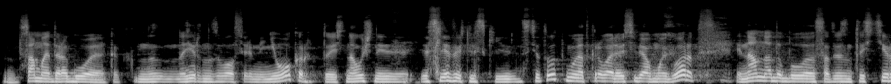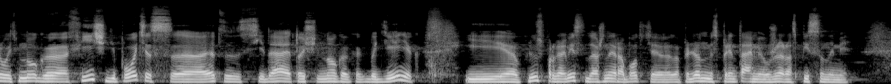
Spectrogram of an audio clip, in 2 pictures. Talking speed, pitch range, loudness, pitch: 150 wpm, 125-145 Hz, -15 LUFS, 130 Hz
